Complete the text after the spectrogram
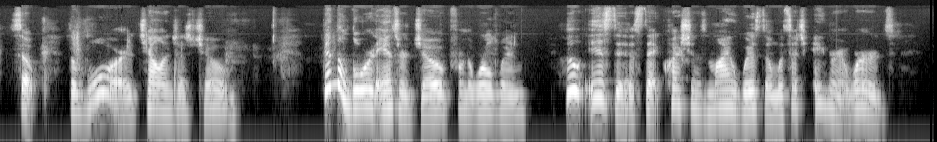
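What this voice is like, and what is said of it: Hoarse, fading voice. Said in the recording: “losing my voice. I'm getting like a little head cold.”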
